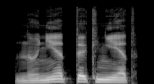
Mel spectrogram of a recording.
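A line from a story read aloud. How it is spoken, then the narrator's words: Grumbling. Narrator (Russian): проворчал Добрыня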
